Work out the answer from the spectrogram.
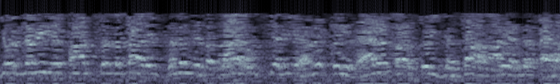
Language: Urdu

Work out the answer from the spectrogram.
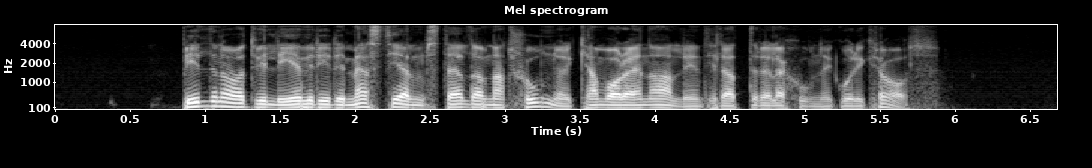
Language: Swedish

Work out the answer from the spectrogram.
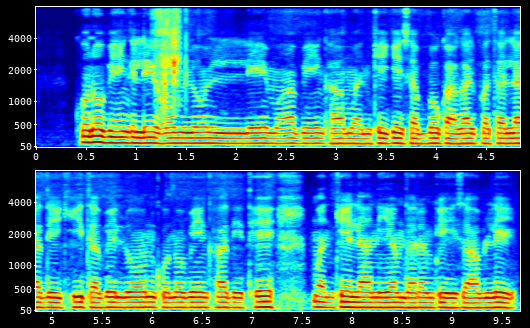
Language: Chhattisgarhi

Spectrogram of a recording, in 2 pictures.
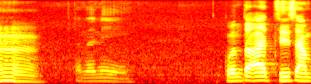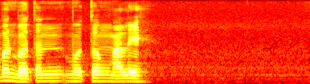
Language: Javanese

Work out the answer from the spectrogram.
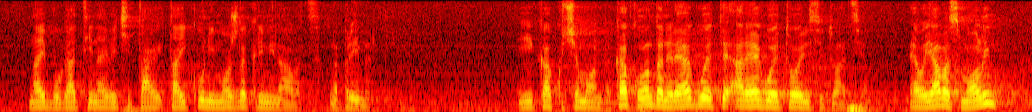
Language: Serbian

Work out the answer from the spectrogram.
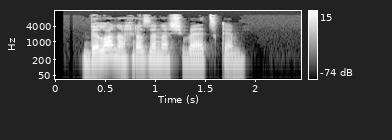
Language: Czech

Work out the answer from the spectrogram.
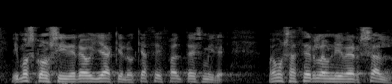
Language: Spanish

